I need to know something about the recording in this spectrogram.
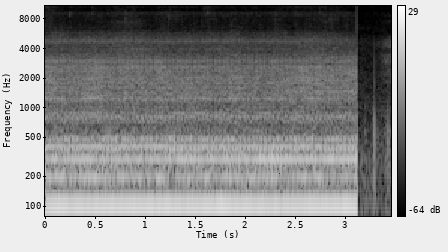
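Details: A dishwasher hums with a loud, steady, fixed-pitch drone that cuts out abruptly. The humming comes and goes; the owner suspects something near the top, after finding the spray arms unobstructed. Loud humming.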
